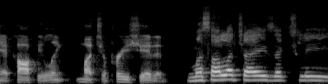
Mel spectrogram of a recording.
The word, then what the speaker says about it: masala chai: this, have a coffee on me, buy a masala chai for Mr. Singh. What Thank the you. heck is is it pronounced right?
